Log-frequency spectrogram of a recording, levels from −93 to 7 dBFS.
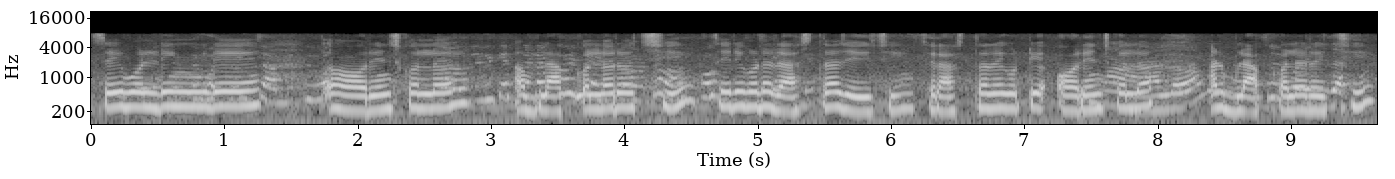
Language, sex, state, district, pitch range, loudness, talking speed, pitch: Odia, female, Odisha, Khordha, 215-255 Hz, -15 LUFS, 150 wpm, 240 Hz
